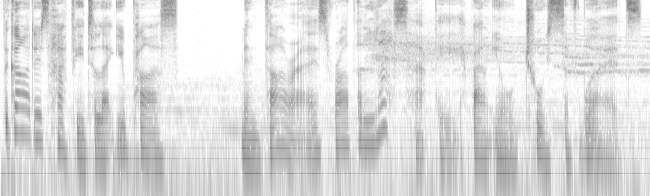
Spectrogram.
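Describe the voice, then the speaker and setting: A woman acting as narrator of a dark fantasy game, composed, measured and portentous. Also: low-pitched, sing-song, vocal fry, over music, exaggerated voice. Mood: dry. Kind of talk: scripted second-person game narration.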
